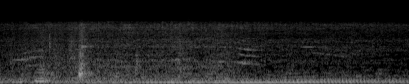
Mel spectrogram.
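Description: Low engine rumble of a vehicle swelling and then easing over a few seconds, with a sharp click about a second in.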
